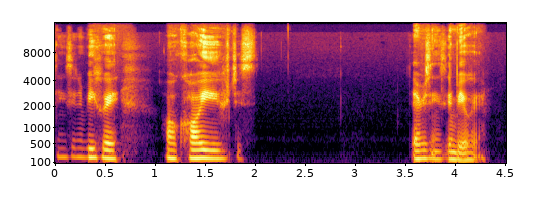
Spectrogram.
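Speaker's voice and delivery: soft, hushed stage half-whisper. Retelling hugging a crying daughter during an arrest: retelling a half-whisper. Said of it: "I just whisper in her ear".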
